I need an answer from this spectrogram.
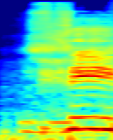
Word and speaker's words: Z: এজন্য এটাকে এটার মধ্যে ব্রিটিশ এবং আমেরিকান প্রনাউন্সিয়েশনে জেড এবং জি বলা হয়।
